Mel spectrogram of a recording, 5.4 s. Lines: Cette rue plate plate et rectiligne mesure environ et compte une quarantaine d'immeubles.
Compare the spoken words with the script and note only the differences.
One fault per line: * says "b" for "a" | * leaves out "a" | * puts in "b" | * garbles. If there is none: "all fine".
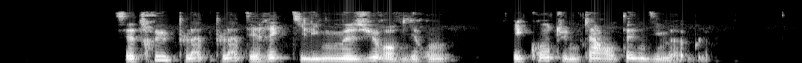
all fine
